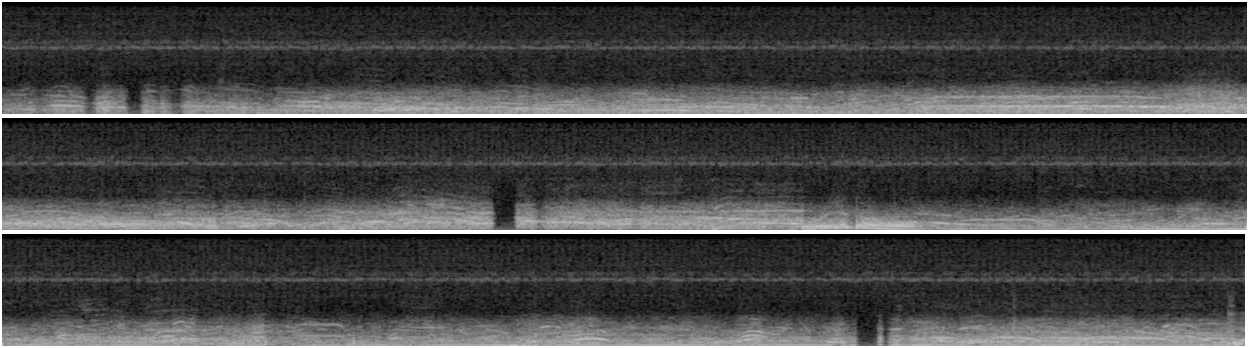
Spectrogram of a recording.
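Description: Football crowd in the stands, many voices shouting and cheering at once, with a steady low hum joining about halfway through. The sound cuts out briefly twice.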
